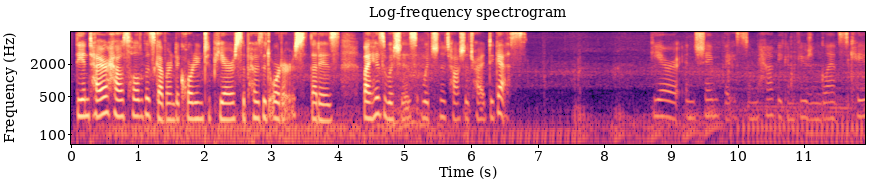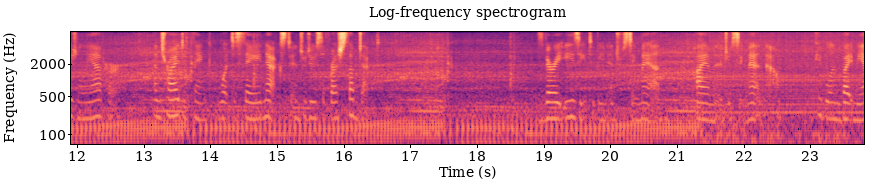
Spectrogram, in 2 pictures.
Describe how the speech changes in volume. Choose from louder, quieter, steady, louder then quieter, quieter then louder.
quieter.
